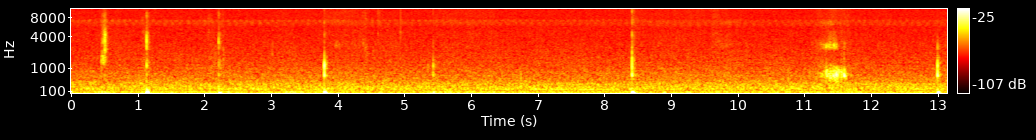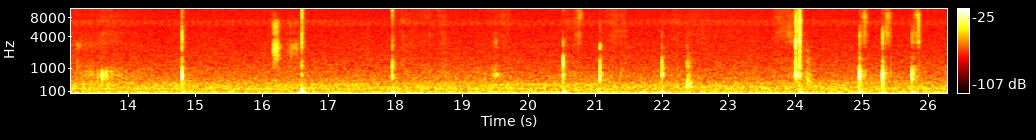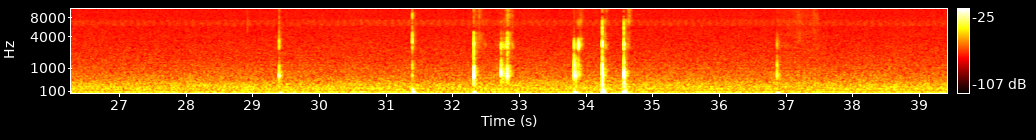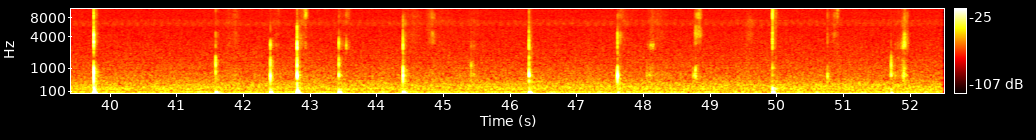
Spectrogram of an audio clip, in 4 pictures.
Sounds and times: Thumb swiping, touching, tapping on an iPhone screen 16.2 - 16.8
Thumb swiping, touching, tapping on an iPhone screen 41.6 - 41.8

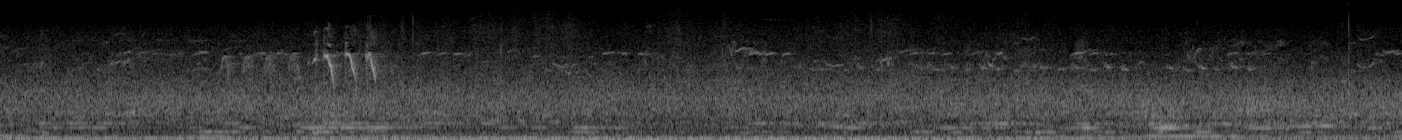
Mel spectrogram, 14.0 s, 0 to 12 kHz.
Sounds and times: birds 0.0 - 14.0

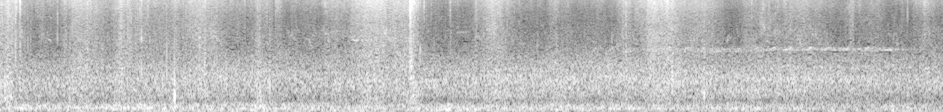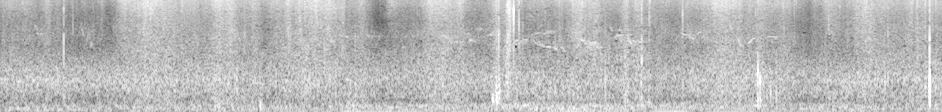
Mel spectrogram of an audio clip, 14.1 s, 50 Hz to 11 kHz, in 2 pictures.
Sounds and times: Footsteps on grass 0.0 - 14.1

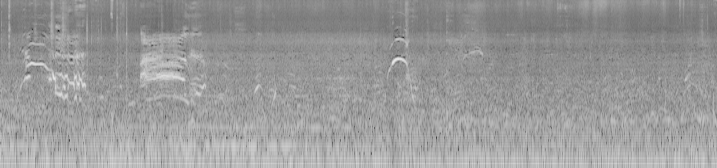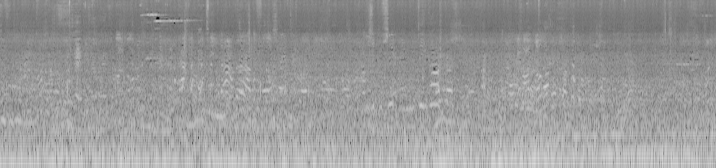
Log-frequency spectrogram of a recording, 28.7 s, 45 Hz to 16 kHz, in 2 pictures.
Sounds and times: chattering 0.0 - 11.6
traffic 0.0 - 28.6

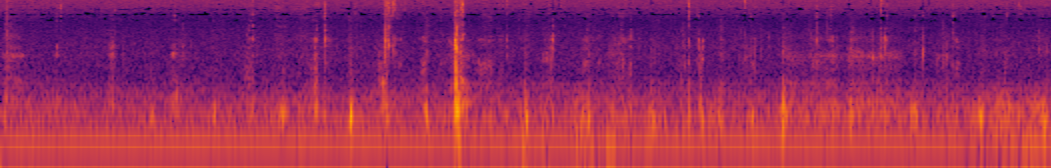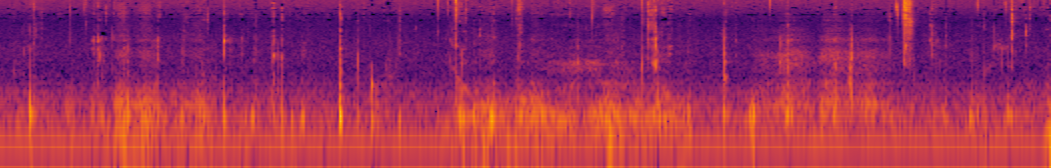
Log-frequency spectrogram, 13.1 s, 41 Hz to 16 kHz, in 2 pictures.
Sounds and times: chewing 0.0 - 13.1
Swallowing cereals 1.1 - 13.1

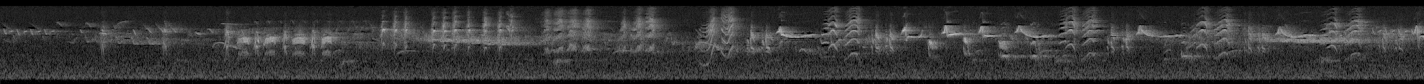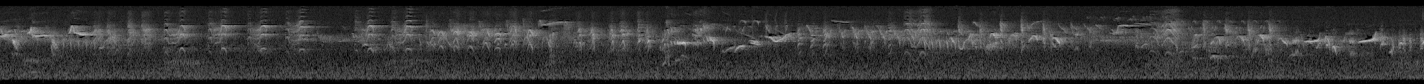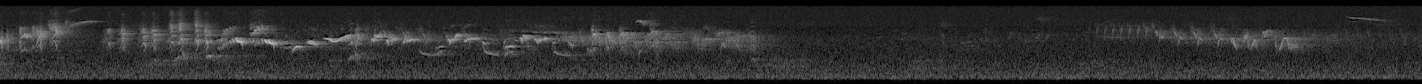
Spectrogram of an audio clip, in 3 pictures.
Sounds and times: forest birds 0.0 - 42.7

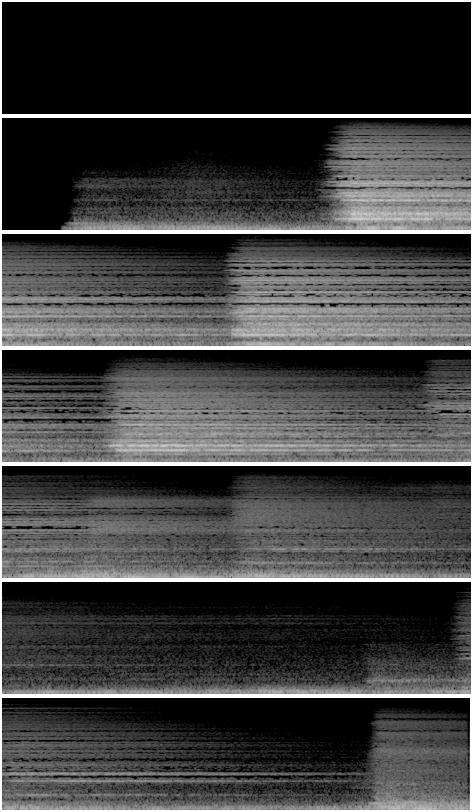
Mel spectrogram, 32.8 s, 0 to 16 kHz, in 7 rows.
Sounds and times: Mandoline Sounds with reverb 8.0 - 18.4

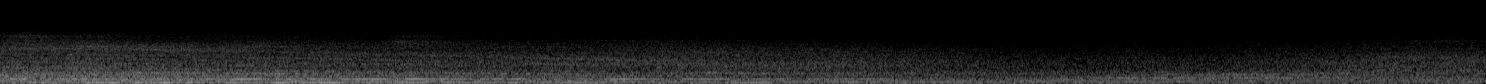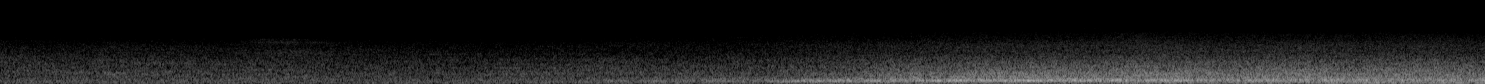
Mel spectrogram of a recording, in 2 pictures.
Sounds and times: Metro Station U8 Arrive Depart 0.0 - 29.7

